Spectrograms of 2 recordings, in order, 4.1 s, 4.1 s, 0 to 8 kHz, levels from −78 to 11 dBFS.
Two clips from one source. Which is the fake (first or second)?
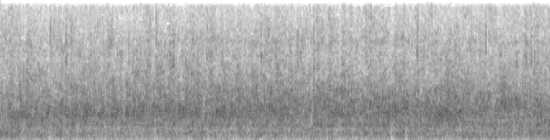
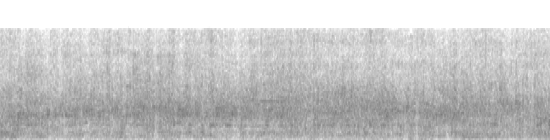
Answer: second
